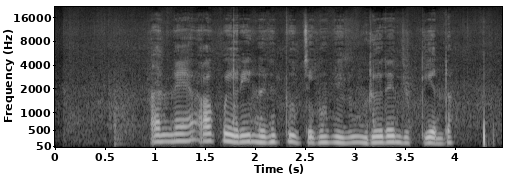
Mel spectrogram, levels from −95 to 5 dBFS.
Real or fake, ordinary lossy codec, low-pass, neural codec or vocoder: fake; none; none; codec, 44.1 kHz, 3.4 kbps, Pupu-Codec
